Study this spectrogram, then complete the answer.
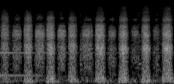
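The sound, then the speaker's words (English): Rapid, rhythmic sniffing, about ten quick breathy snuffles in under two seconds, as dogs meeting each other sniff each other's rear ends. No talking. “Yep, they sniff each other's butts.”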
